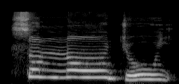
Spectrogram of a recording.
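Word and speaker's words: 尊王攘夷: Ini bacanya adalah Sonno Joi ya.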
